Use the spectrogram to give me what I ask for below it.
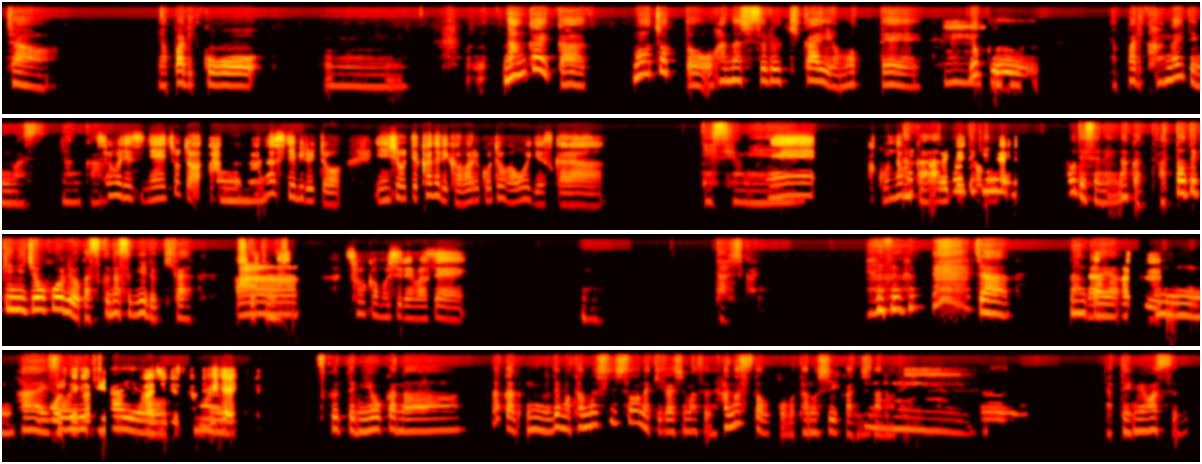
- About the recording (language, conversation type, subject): Japanese, advice, 新しい恋を始めたいのに、まだ元恋人に未練があるのはどうしたらいいですか？
- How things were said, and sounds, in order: static; distorted speech; chuckle; chuckle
